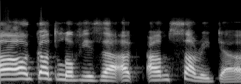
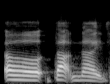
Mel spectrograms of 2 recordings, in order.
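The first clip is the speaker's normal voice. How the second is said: ordinary delivery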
